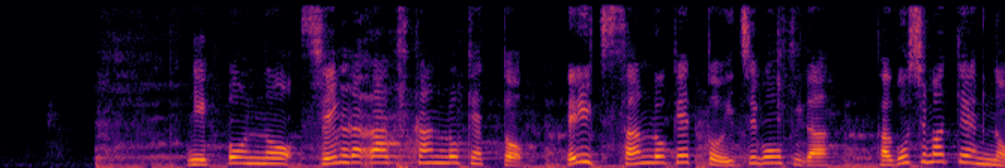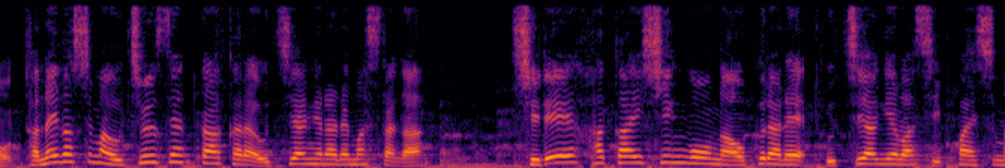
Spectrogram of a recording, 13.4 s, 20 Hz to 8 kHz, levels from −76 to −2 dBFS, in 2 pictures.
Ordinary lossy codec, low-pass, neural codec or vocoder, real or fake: none; none; codec, 16 kHz, 4 kbps, FunCodec, trained on LibriTTS, 50 frames a second; fake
